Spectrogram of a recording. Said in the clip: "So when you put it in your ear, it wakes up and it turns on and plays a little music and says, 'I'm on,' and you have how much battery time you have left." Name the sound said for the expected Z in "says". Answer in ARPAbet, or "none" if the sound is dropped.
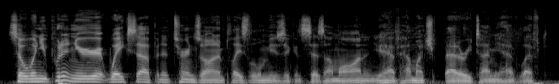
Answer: Z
